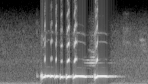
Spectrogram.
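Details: One bubbling phrase of a local zebra dove in manggung song, a quick string of pulsed coos followed by an accented note and a smooth trailing tone.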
